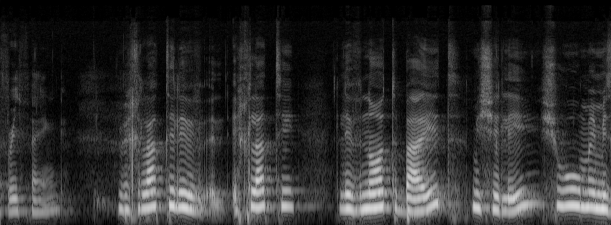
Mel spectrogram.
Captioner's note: speaking in foreign language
